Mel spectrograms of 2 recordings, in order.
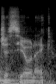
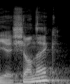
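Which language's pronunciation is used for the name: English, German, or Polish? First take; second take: English; Polish. First: The name is said with an English pronunciation. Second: The name is said with a Polish pronunciation. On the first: "I usually just go by the English one" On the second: "the Polish pronunciation would be"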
